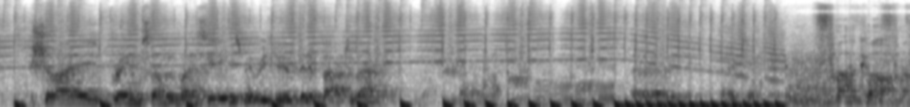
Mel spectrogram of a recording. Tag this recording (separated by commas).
Music, Electronic music, Dubstep, Speech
